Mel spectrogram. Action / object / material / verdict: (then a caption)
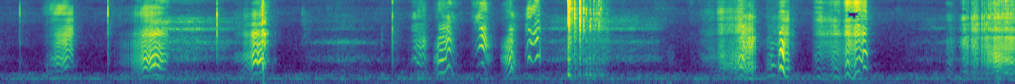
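scrape / plastic lenticular phone case / plastic / none. Short fingernails scratch the ridged surface of a small hard plastic phone case with a lenticular peace-sign print, held flat on a wooden board. Quiet, bright raspy strokes come in short bursts separated by pauses, some with a squeaky, chirping edge, over a faint steady low hum.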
